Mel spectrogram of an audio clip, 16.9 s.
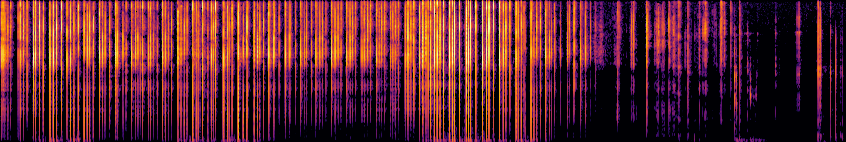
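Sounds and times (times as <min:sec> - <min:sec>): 
fast tapping: 0:00.0 - 0:11.8.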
